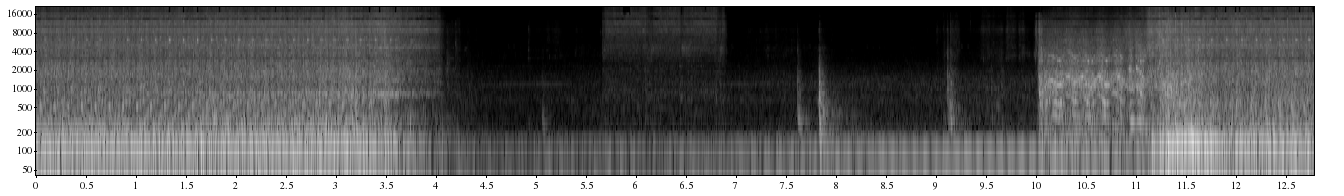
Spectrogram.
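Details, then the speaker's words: 1970 Dodge D100 383 big block, sat 30+ years: loud steady running, drops quieter then picks up again, no knock or miss; runs fine. "She runs. Okay, that's good enough for me."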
